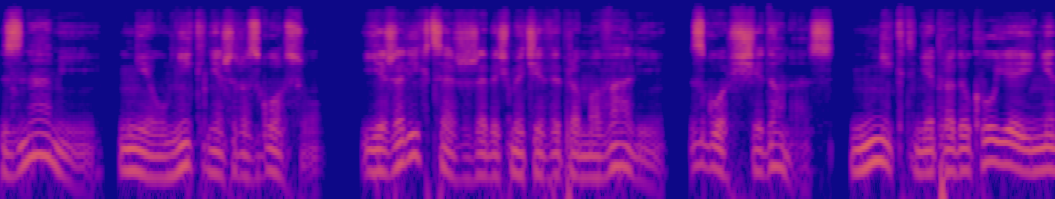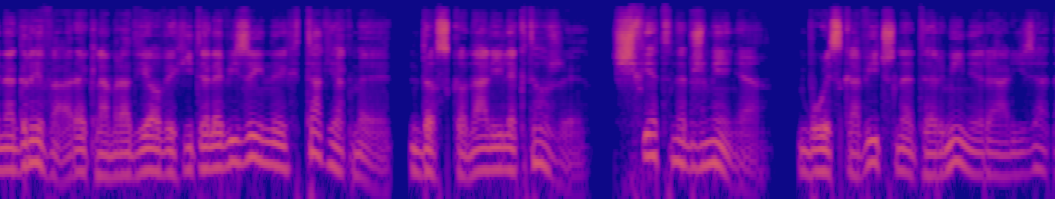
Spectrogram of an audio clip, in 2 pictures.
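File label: Polish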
